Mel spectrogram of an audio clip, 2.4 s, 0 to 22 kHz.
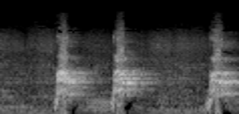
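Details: A female Kaninchen dachshund, born 2014, gives three sharp, bright barks to announce the father of the household coming home; she grows restless and starts calling about 30 minutes before his return.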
